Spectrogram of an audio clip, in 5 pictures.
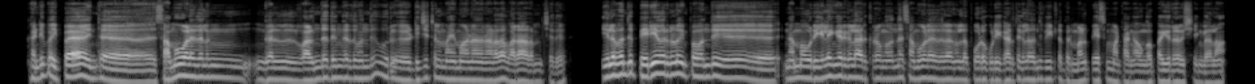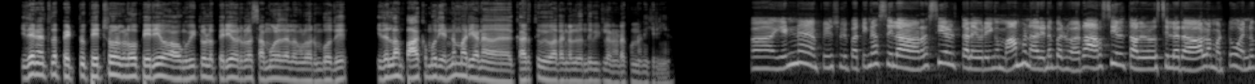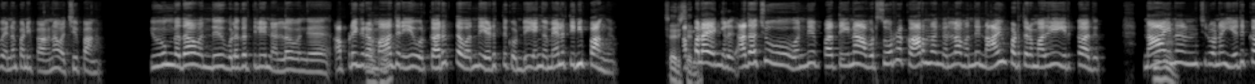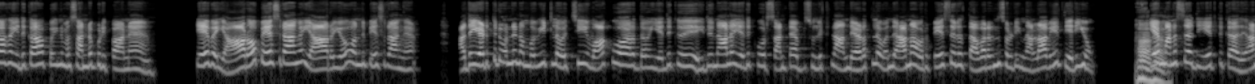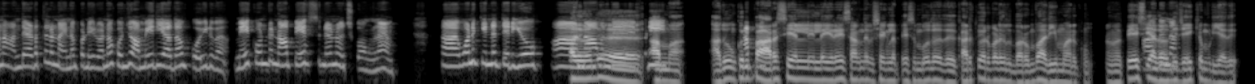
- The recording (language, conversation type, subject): Tamil, podcast, டிஜிட்டல் சாதனங்கள் உங்கள் உறவுகளை எவ்வாறு மாற்றியுள்ளன?
- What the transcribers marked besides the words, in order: none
